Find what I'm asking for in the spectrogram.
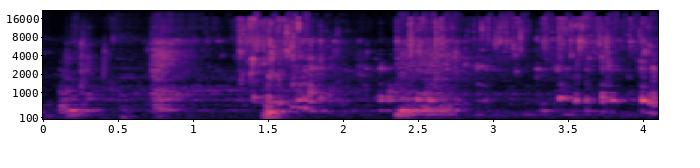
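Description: A household tap runs with water splashing unevenly into a basin, close and moderately loud, with shifting gurgles and surges as the flow and hands move under it.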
